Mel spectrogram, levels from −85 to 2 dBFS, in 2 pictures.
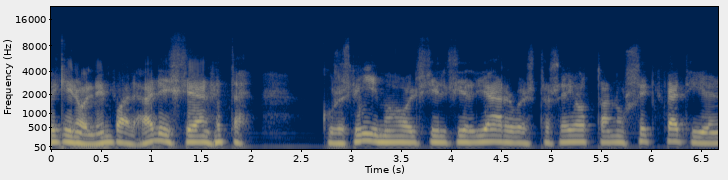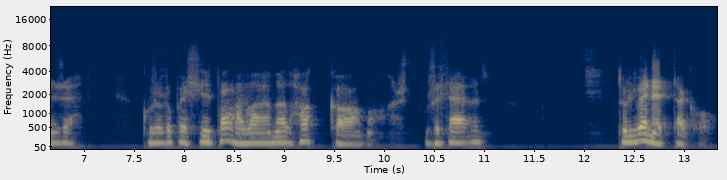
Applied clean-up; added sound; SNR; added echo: neural mask model DeepFilterNet 3.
